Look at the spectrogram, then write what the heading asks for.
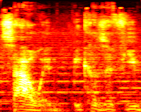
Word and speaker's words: Samhain: Pronounced Samhain, because if you pronounce it Samhain, you're talking about the band that Glenn Danzig went to start after he left the Misfits.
